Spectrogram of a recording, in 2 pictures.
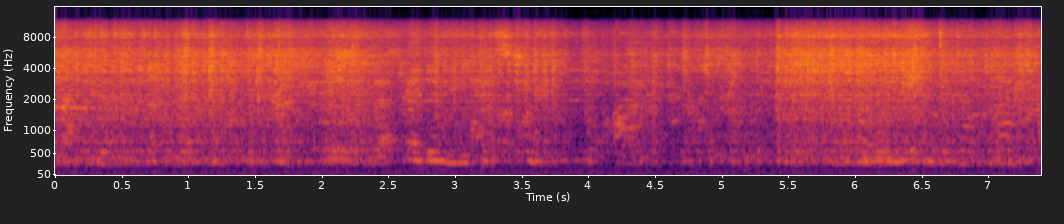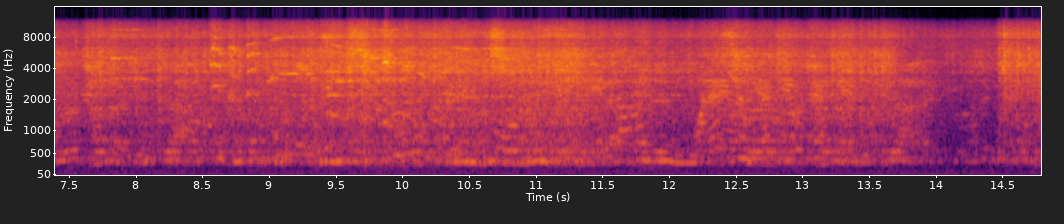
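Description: Gunfire and explosions from a video game play through a loudspeaker.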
